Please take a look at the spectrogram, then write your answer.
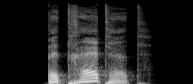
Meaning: second-person plural subjunctive II of betreten
- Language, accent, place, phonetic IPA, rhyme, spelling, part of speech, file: German, Germany, Berlin, [bəˈtʁɛːtət], -ɛːtət, beträtet, verb, De-beträtet.ogg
